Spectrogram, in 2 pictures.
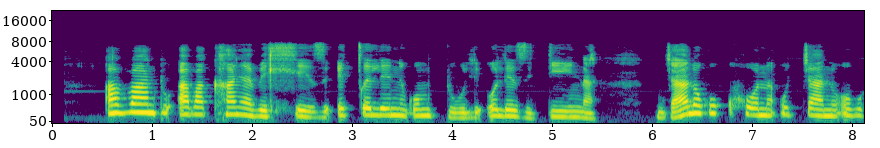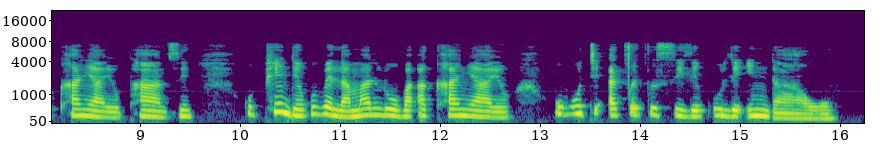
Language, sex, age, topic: North Ndebele, female, 50+, health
